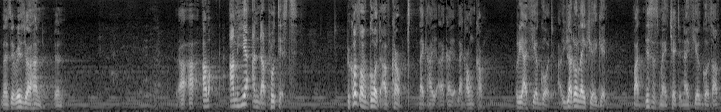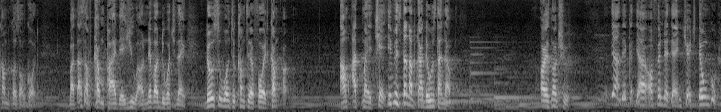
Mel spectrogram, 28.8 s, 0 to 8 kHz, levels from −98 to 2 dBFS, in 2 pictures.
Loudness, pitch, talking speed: -29 LUFS, 155 Hz, 210 wpm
